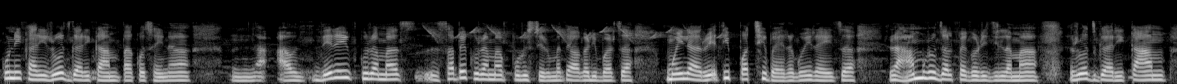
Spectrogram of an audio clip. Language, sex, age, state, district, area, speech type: Nepali, female, 30-45, West Bengal, Jalpaiguri, rural, spontaneous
